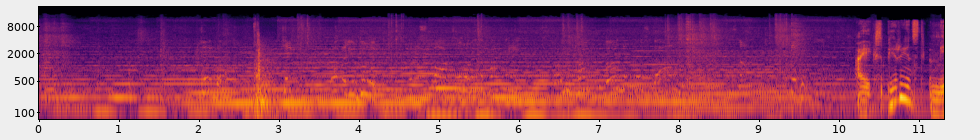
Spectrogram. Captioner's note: <i> man scolding in background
